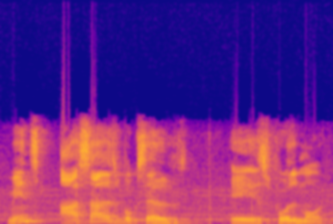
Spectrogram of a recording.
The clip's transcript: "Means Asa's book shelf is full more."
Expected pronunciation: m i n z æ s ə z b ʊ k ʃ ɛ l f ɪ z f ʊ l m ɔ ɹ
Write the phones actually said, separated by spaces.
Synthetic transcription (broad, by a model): m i n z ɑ s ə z b ʊ k s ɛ l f ɪ z f ʊ l m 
